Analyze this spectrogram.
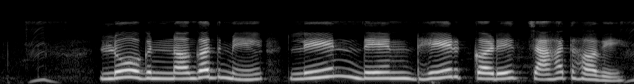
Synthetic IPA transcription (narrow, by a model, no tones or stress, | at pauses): loɡnəɡəd̪me | lend̪enɖʱeɾkəɾet͡ʃaɦət̪ɦəʋe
